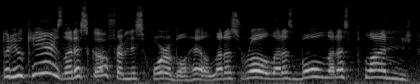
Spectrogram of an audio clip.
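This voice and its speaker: A woman reading aloud and voicing an excitable, boastful male centipede reciting in a sing-song rhyme. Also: sits high, fairly quick, voice pushed up. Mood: excited, sing-song.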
